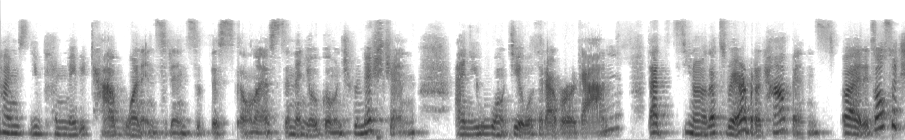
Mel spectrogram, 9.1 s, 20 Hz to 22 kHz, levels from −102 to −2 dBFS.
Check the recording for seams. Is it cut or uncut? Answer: cut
